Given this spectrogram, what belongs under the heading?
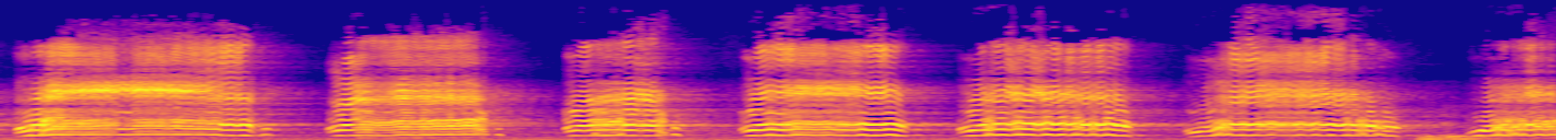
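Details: Newborn baby crying: loud, sustained cries in long bursts with short gasps between; an intense, distressed-sounding cry.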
